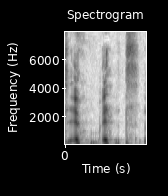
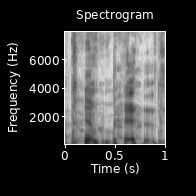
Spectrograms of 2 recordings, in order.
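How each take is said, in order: First: Whispering the pun; breathy whispered repeat. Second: Said in the usual way. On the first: Shown as a demonstration.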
